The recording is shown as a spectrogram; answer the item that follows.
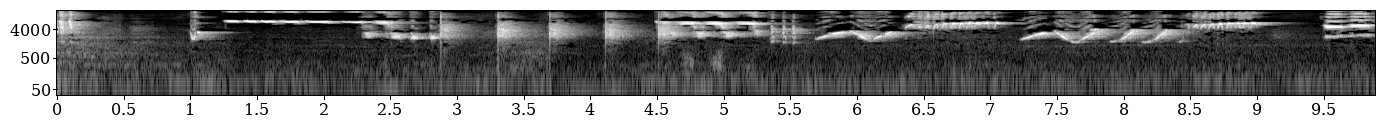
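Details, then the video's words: Caged Sunda robin in full song on its perch. Level whistles and harsh notes lead into zigzag, rising-and-falling whistled phrases repeated several times, with brief buzzy bursts between. "Tledekan Gunung Gacor full diam di pangkringan||| isian mewah"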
